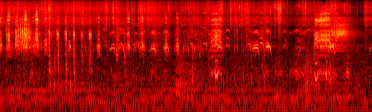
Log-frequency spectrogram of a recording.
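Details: Call ducks kept as cherished household birds, giving a rapid, dense run of loud nasal quacks and honks. The calls overlap and repeat several times a second, with a louder burst near the end.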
